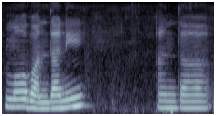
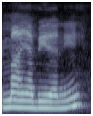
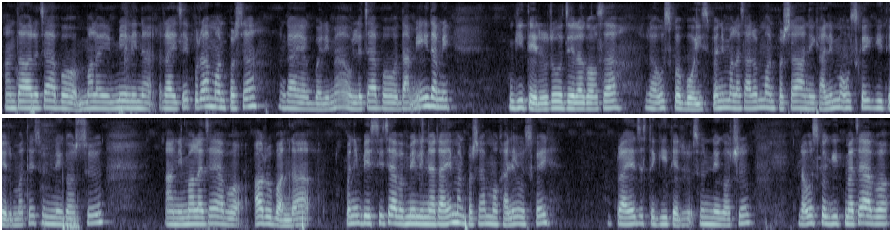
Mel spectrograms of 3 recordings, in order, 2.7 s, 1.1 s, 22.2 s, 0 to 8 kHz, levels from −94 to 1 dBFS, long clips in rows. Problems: background conversations at intervals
